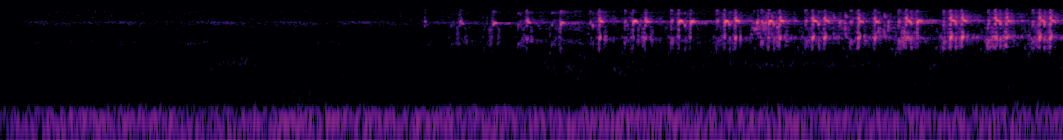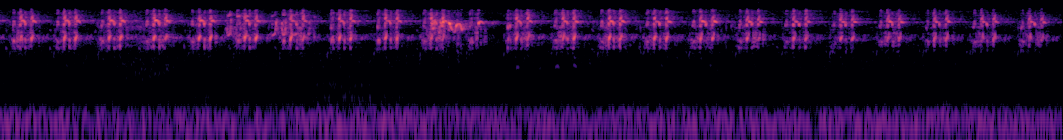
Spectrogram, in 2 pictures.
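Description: Barn Owl giving a harsh, hissing rasp of rapid, buzzy pulses lasting about eight seconds, over a steady low hum.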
